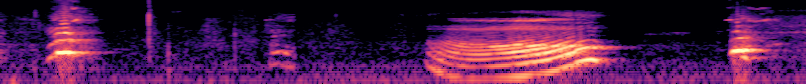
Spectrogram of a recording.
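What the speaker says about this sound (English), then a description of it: "This is my dog, Mini Macho Man." A small dog barks sharply twice, once near the start and once near the end, with a drawn-out, wavering whimper between the barks. The sounds are close and loud, separated by quiet pauses.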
